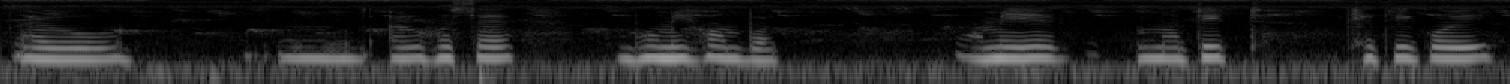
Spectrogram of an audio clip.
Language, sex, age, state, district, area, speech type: Assamese, female, 30-45, Assam, Jorhat, urban, spontaneous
